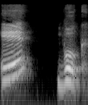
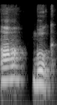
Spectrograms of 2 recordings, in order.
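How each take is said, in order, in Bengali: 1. আর্টিকেলটি পূর্ণ 'ay' স্বরধ্বনি দিয়ে বলা হয়। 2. আর্টিকেলটি দুর্বল 'uh' স্বরধ্বনি দিয়ে বলা হয়। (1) "অ্যাকচুয়ালি এ বুক না" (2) "এখানেও শোয়া সাউন্ড"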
